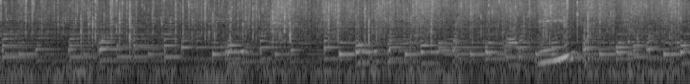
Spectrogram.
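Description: Pieces of textured soy protein sizzling and crackling in hot sunflower oil with onion in a frying pan as they are tipped in and stirred with a wooden spoon.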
